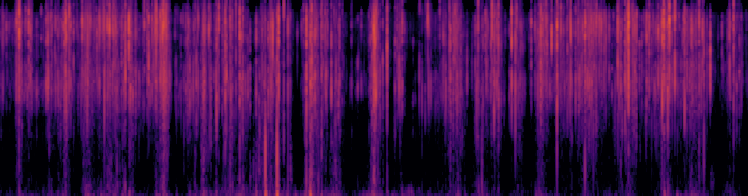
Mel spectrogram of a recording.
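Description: A rolled strip of red tissue paper is stretched and twisted between the fingertips. It gives a steady, quiet run of bright, dense crinkles and crackles that rise and fall in small bursts throughout.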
